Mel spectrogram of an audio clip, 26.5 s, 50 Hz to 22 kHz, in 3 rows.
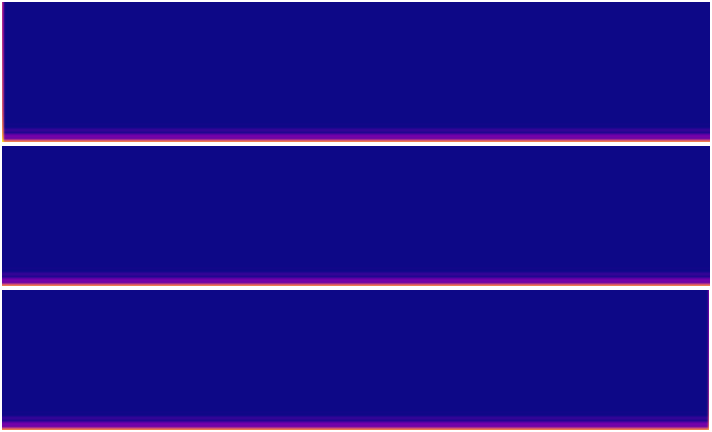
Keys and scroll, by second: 0.0-2.8 typing, 4.3-9.3 typing, 20.1-20.8 typing, 22.2 super+2, 24.4 F6, 25.8-26.5 typing.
